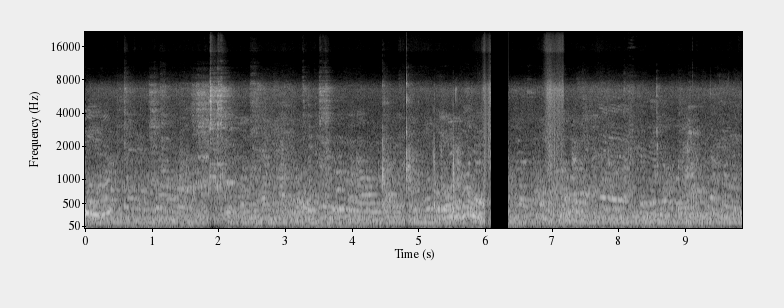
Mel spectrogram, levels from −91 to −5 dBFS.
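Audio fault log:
6.08–6.34 s, playback stall: the sound stops abruptly in mid-flow and the output stays silent for about 266 ms before audio resumes. The likely cause is that the player briefly ran out of buffered data or its output thread was blocked until it recovered.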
